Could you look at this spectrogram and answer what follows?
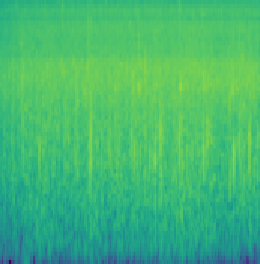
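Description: Heavy rain falls steadily on a fishing outing, a dense continuous patter with scattered louder drops striking nearby surfaces, no voices.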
